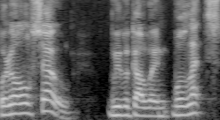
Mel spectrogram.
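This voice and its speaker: With ordinary pitch variation and a moderate pace, a man's voice comes out somewhat breathy. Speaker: head of user-centred design in health service. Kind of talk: podcast interview. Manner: casual, animated.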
